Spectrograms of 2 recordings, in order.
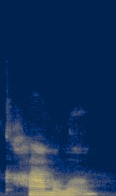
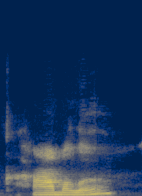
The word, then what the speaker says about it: Kamala: It is Kamala, not Kamala, not Kamala, it is Kamala Harris, number one.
